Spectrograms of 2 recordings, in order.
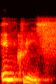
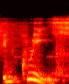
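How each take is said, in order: First: IN-crease, first syllable of "Increase" stressed; noun stress. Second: In-CREASE, second syllable of "increase" stressed; verb stress. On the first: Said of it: "nouns stress on the first syllable". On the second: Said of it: "ಎರಡನೇ syllable ನ stress". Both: Shown as a demonstration.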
